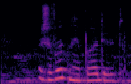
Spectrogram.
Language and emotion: Russian, sad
